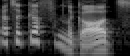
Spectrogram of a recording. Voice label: "drop", Irish; Worms Armageddon

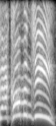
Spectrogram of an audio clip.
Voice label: "incoming", German; Worms Armageddon

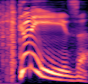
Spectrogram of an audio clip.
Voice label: collect, Wacky

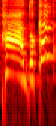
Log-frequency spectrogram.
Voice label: FIREBALL, Polish; Worms Armageddon

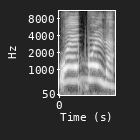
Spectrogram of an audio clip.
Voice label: ouch, Russian

